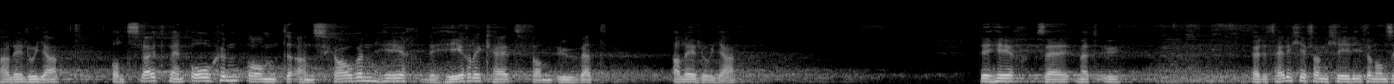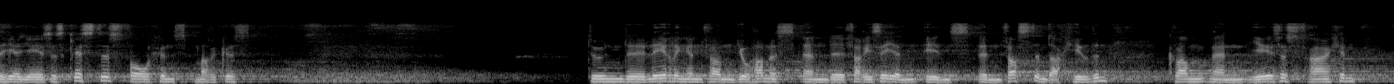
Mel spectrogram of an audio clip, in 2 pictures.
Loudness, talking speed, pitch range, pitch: -22 LUFS, 100 wpm, 115-140 Hz, 125 Hz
